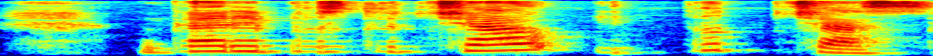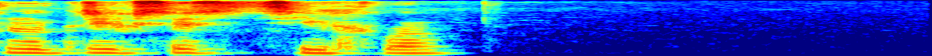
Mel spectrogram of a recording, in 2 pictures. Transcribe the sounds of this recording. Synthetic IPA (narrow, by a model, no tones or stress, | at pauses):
ɡaɾʲipɐst̪ut͡ʃʰalˠit̪ːot̪̚t͡ʃʰasvnut̪ɾʲifsʲosʲtʲʰixlˠɐ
